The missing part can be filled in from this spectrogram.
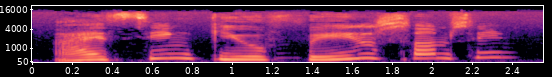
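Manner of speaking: high, slow probing rise on "feel"; probing question. Acted. Old Zélie questioning Miranda, high rising and knowing.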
